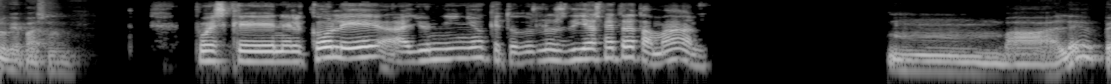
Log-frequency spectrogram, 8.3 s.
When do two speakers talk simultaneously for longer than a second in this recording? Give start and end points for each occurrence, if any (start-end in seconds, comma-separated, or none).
none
